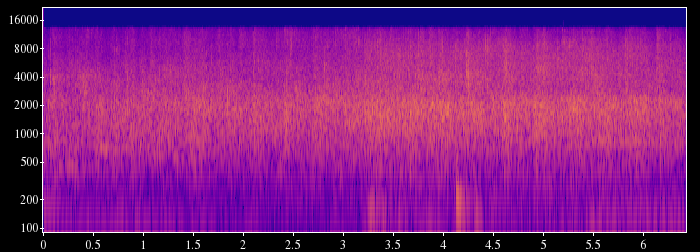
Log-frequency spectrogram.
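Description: Sustained applause from a sizable audience for two participants, a dense, steady wash of clapping that fills the whole stretch at an even, fairly loud level without pausing.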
